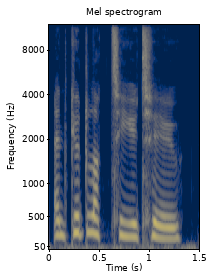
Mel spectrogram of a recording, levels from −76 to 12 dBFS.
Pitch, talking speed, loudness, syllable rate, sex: 205 Hz, 240 wpm, -15 LUFS, 4.7 syllables/s, female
